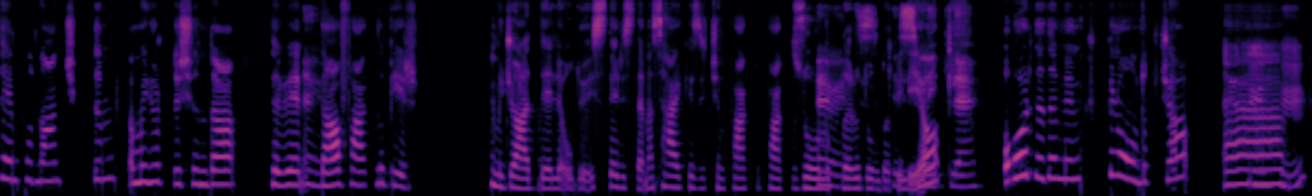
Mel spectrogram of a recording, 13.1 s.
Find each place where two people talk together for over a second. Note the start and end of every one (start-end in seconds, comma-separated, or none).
8.2-9.4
